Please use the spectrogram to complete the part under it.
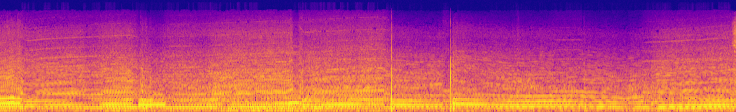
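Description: An iRacing race car at Circuit of the Americas downshifts through the gears, its engine pitch stepping down repeatedly with sharp blips between gears, loud and close, alone without talk.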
